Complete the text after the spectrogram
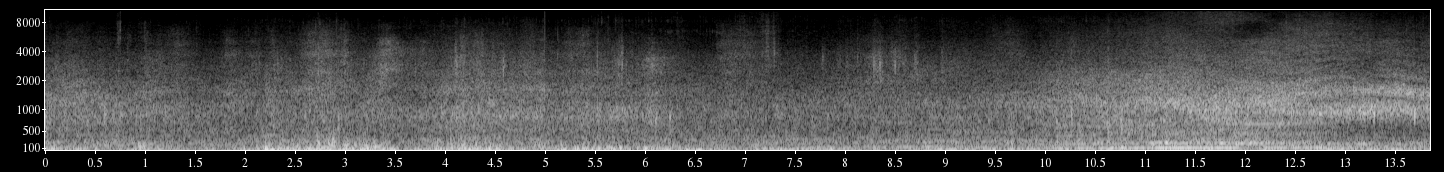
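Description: Wind rushes loudly over a microphone outdoors.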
